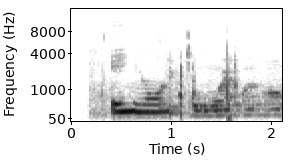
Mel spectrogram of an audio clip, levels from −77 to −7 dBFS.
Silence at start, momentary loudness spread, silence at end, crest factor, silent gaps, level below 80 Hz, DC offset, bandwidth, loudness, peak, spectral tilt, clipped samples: 0.4 s; 13 LU; 0 s; 20 dB; none; -52 dBFS; under 0.1%; 8.2 kHz; -20 LUFS; 0 dBFS; -8 dB/octave; under 0.1%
